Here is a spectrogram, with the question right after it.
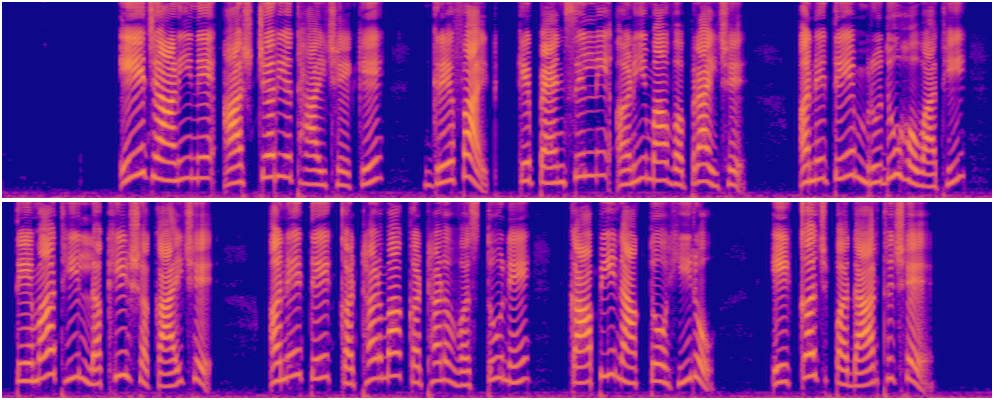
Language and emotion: Gujarati, neutral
